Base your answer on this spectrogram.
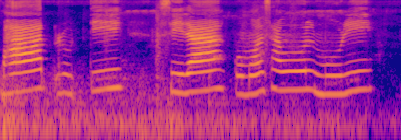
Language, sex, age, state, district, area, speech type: Assamese, female, 45-60, Assam, Golaghat, rural, spontaneous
